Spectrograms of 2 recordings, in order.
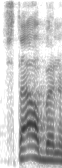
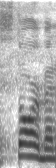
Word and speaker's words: Stylebender: But it is Style Bender. Stalbender. Yeah. Okay. So, he said that and uh and he tried to look Hold on. I said it. I said Starbender.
